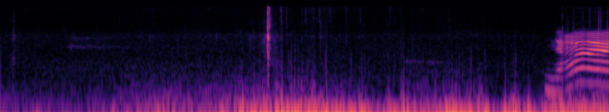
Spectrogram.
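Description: A golf club striking a ball off bare desert dirt: one sharp crack about two and a half seconds in, over a low rumble of wind on the microphone. A voice rises near the end.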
